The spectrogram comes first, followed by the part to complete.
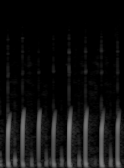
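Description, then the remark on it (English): A drink glugs out of a bottle in a quick, steady run of about eight hollow gulps, each with a short rising pitch, with no talking over it. “Go ahead, put a little splash.”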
